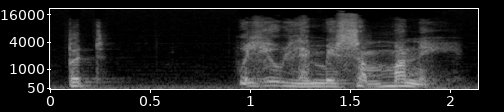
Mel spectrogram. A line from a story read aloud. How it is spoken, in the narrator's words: The bounder's voice was a whisper, and it sounded almost like the hiss of a snake in its intensity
